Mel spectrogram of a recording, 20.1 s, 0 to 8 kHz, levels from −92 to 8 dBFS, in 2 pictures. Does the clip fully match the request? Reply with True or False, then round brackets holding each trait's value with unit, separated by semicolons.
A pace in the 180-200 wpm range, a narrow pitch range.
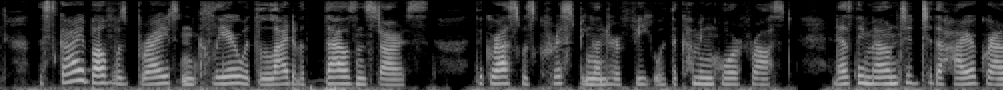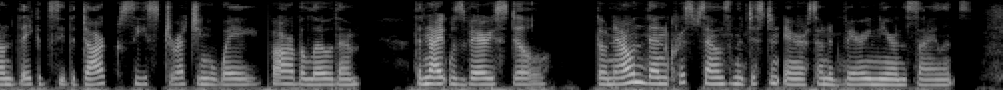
True (195 wpm; 2.2 semitones)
